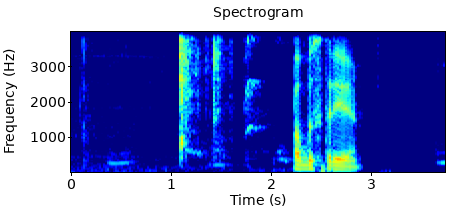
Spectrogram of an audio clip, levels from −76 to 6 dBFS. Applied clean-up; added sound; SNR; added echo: classical method spectral subtraction.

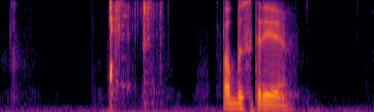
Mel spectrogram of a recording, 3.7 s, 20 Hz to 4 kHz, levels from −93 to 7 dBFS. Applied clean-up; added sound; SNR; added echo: neural diffusion model UNIVERSE++.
